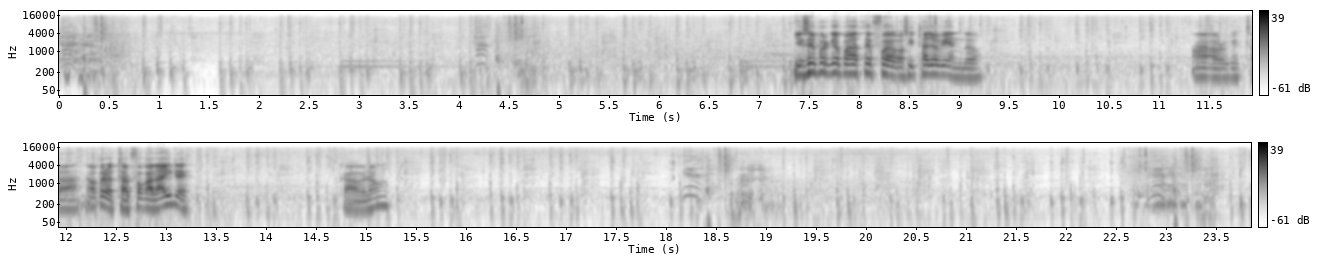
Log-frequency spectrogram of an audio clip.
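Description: A horse's hooves thud as it gallops.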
